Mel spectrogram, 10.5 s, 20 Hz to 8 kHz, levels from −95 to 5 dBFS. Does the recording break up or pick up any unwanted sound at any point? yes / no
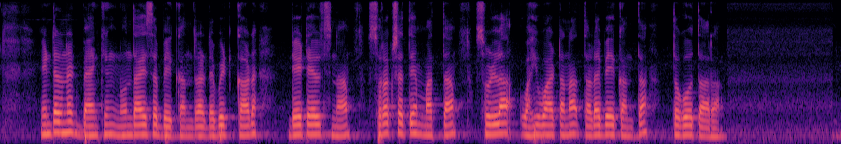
no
